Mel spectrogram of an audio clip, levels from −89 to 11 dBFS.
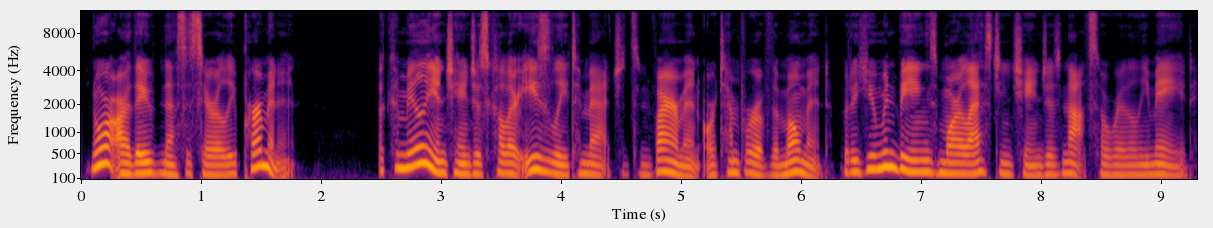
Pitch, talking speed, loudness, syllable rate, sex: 175 Hz, 200 wpm, -19 LUFS, 6.5 syllables/s, female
